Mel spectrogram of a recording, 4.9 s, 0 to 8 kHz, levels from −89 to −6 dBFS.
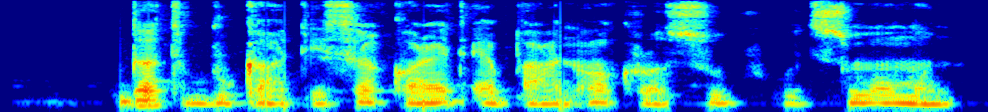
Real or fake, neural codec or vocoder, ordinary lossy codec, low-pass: real; none; none; none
